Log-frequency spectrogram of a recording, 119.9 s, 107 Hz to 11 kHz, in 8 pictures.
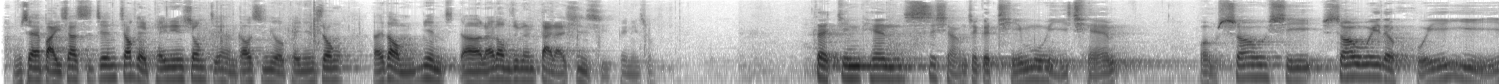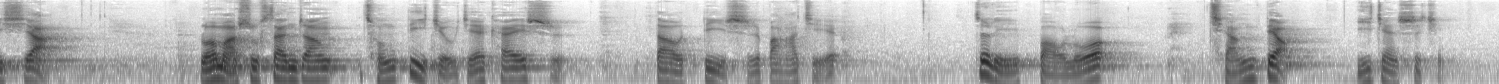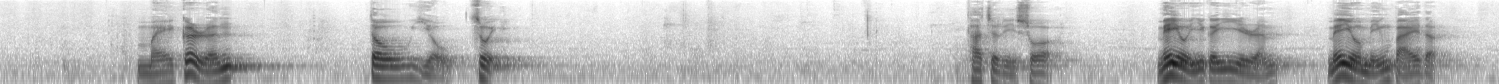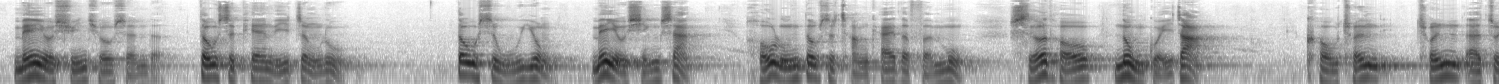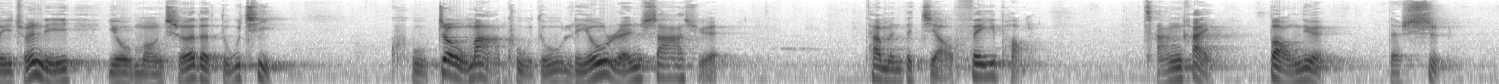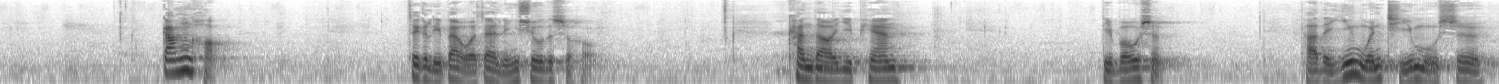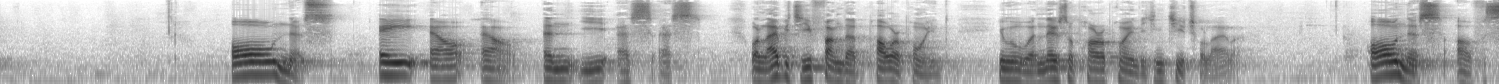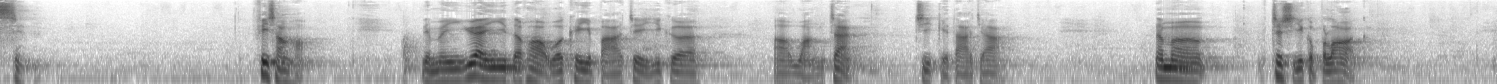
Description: Bible Text: 羅馬書3:19-31 | Preacher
